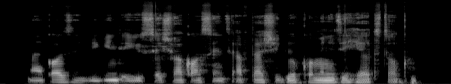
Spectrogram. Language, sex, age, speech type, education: Nigerian Pidgin, male, 30-45, spontaneous, tertiary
